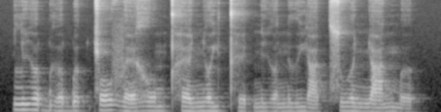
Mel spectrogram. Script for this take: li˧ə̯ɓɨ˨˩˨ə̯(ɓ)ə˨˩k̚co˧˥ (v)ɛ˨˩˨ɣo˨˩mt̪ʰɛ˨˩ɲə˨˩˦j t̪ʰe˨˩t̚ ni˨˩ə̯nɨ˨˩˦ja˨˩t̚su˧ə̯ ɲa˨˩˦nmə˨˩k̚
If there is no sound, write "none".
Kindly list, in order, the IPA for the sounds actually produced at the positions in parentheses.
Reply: ɓ, v

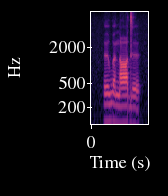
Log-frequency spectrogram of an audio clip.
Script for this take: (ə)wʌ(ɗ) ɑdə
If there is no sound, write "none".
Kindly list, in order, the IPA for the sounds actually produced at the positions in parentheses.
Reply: ə, n

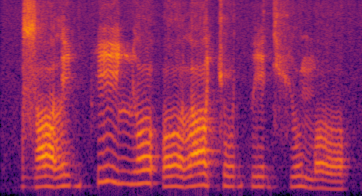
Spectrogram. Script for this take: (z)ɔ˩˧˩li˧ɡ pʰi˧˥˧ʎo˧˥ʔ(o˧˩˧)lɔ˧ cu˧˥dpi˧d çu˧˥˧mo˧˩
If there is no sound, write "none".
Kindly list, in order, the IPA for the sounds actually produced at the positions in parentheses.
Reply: z, o˩˧˩

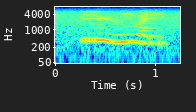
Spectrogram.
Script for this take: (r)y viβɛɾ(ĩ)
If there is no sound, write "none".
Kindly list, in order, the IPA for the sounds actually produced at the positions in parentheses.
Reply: r, i

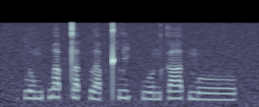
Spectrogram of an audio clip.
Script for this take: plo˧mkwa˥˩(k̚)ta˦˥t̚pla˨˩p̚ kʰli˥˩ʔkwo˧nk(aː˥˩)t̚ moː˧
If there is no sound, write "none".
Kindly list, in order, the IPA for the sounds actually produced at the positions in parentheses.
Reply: p̚, aː˥˩

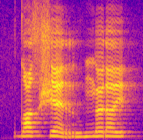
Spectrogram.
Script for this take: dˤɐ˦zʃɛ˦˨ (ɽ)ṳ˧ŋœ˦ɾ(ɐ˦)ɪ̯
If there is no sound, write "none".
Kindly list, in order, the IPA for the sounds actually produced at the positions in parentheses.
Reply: r, ɐ˦

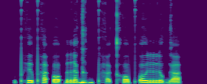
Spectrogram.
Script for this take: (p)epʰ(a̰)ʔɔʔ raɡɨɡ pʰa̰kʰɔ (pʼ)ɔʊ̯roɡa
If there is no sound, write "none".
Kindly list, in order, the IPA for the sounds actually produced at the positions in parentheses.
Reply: pʰ, a, pʼ

